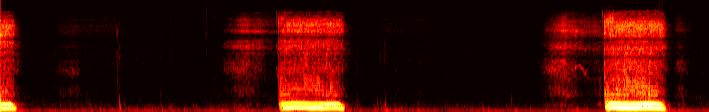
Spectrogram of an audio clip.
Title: Snoring pup !#noisy #puppy #cute #labrottie #Moose #dog #sweetboy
